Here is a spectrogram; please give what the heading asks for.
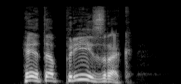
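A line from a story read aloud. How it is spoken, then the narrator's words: Frightened group shouting. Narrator (Russian): закричали они в страхе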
